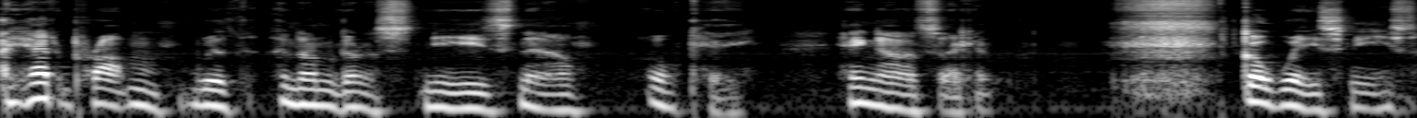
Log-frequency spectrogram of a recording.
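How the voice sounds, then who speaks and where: A woman talks with a very deep, low pitch and ordinary pitch variation. She leaves long, frequent pauses over noticeable background noise. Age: 70s. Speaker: personal vlogger sharing life story. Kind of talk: personal testimony monologue. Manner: casual, hesitant with fillers.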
